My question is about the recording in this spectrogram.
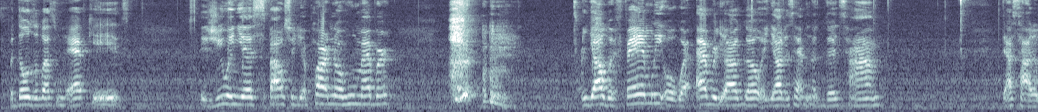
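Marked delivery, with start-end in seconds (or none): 4.9-7.2 throat clearing. Real, not acted. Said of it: "I'm sorry I keep doing that".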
